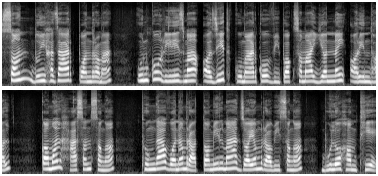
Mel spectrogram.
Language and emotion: Nepali, neutral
